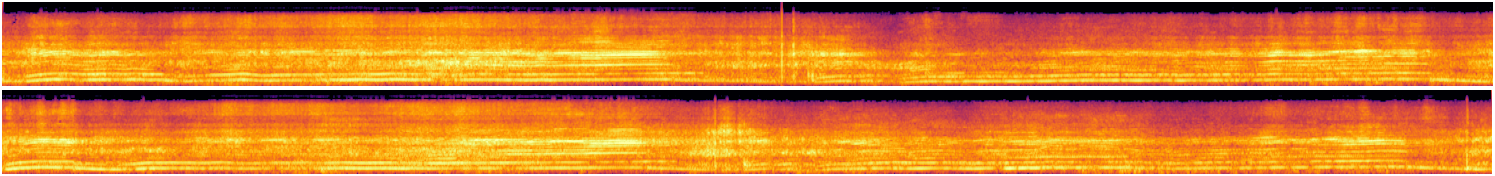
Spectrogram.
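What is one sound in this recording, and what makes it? A small open-wheel race car's engine drones as it laps a dirt oval, easing off in the turns and then speeding up again.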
